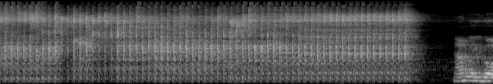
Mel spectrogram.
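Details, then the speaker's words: Shockwave therapy handpiece at 16 impulses per second on the feet of a neuropathy patient to break up adhesions: rapid, steady rattling taps, then a brief pause. "So, this is shockwave therapy. It's sound waves. There's a little piece in here that goes back and forth really, really fast."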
